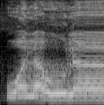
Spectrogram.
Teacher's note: لام میں مد ہے، کھینچیں گے اس کو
